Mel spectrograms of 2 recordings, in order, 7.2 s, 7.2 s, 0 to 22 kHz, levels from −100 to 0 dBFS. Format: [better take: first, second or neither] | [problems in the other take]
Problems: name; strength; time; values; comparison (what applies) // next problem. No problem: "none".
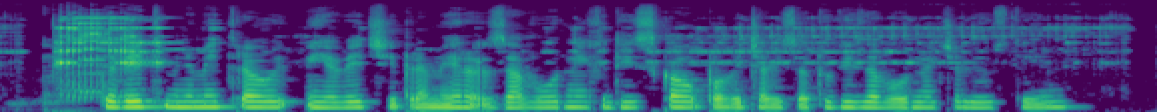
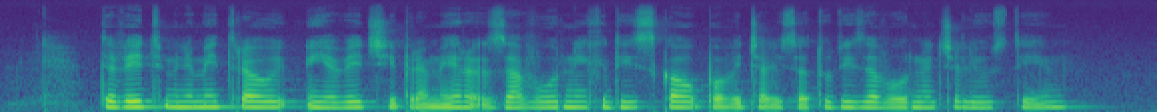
second | noise reduction (classical method Wiener filter)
